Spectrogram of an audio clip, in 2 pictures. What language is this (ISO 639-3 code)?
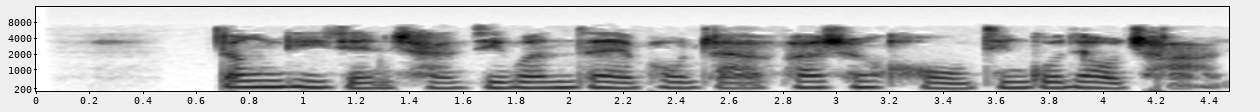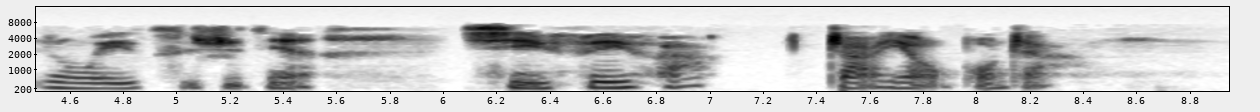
zho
